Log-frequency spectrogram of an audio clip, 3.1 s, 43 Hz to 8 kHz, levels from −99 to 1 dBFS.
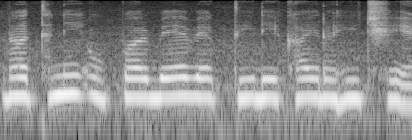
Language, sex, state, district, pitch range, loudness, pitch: Gujarati, female, Gujarat, Valsad, 205-220 Hz, -12 LUFS, 210 Hz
